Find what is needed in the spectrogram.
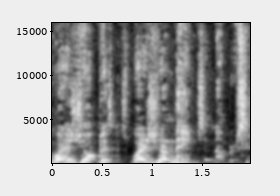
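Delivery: ordinary delivery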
